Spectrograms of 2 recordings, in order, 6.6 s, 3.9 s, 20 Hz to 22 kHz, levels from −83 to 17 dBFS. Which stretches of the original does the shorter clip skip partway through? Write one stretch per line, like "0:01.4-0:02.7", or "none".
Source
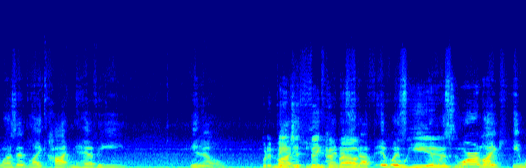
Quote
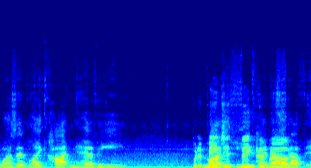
0:02.4-0:03.2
